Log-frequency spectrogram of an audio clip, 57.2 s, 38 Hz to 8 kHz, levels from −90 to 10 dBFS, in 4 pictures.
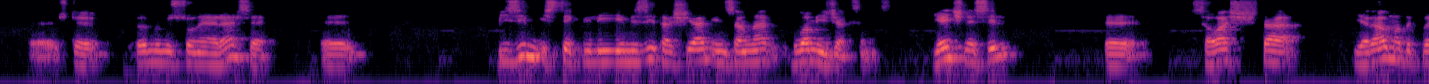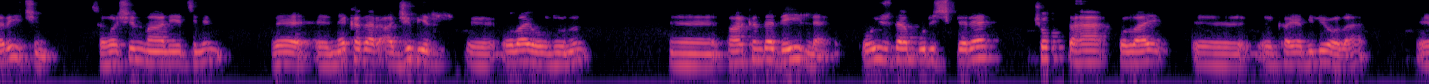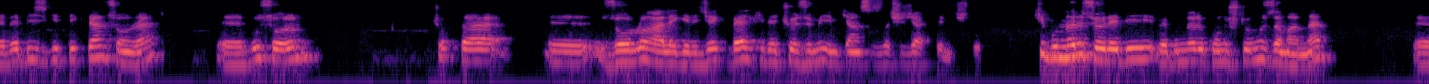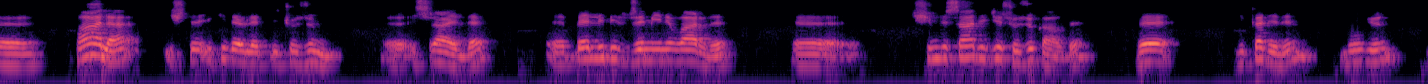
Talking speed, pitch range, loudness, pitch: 85 wpm, 155-205 Hz, -30 LUFS, 175 Hz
